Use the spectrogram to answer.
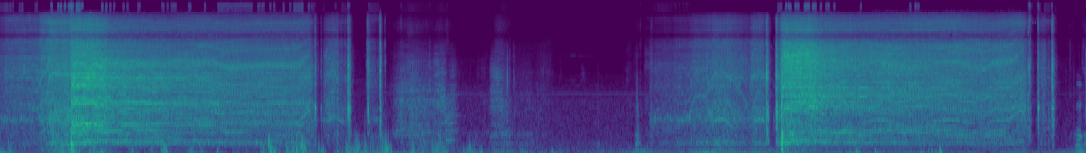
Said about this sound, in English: I only want to drill through halfway, and then we'll flip it over and drill the other half.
